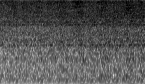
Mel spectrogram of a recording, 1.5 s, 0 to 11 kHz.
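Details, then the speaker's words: 1994 Alfa Romeo 33 Imola 1.4L fuel-injected petrol, 112,000 km; all four cylinders firing, steady even low rumble with no misses; normal idle. "now four the four cylinders will be fed spark consistently and normally and you'll see that the engine is a lot smoother it starts right"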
